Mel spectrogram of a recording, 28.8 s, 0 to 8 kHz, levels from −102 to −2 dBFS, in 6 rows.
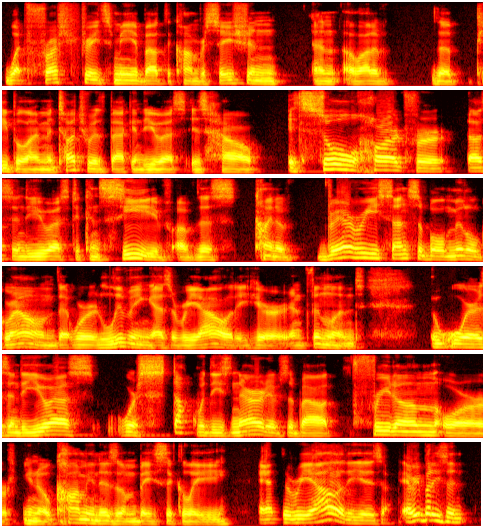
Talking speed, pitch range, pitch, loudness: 150 wpm, 95-130 Hz, 110 Hz, -24 LUFS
